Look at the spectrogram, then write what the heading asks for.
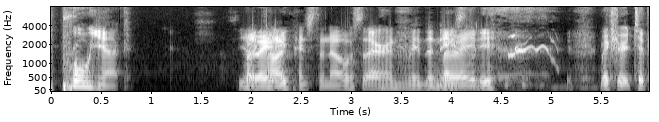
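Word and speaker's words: Projekt: if we that's not it's not project okay it's pro yak lady make sure you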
